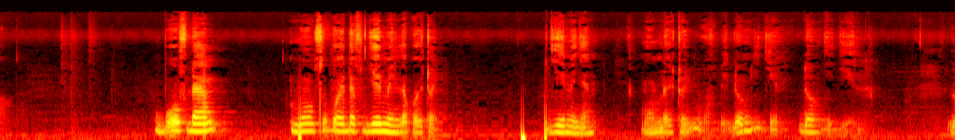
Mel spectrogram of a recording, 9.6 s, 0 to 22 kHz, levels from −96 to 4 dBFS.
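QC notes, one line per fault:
2.04–2.07 s, loud pop: a single sharp pop, peaking about 20 dB above the speech, which keeps going underneath. It's likely a voltage spike from a plug, switch or static getting into the chain.
2.99–3.24 s, loud pop: two pops in quick succession, about 15 dB over the speech. It's likely another electrical transient.
4.40–5.11 s, robotic sound from repeated short buffers: the speech turns into a stiff metallic buzz at 100 Hz that still loosely tracks the talking. It's likely a starved audio stream replaying its last 10 ms chunk over and over, with most of the real audio skipped.
5.21–5.48 s, loud pop: a double pop at about 20 dB above the speech, right after the buzzy stretch. It's likely a glitch or switching transient on the line.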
